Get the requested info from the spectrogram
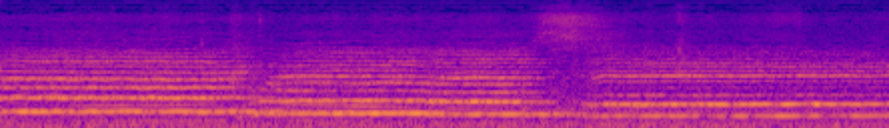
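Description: Women's community choir singing long held notes in chords, the harmony moving to new notes about a second in and again near the end.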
